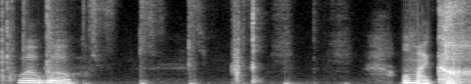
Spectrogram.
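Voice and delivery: words spoken while breaking into laughter. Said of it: "I didn't mean to laugh".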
